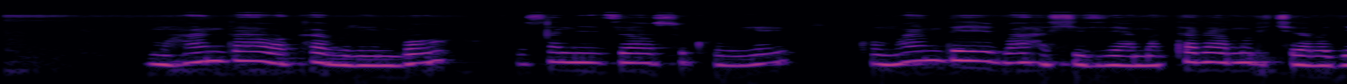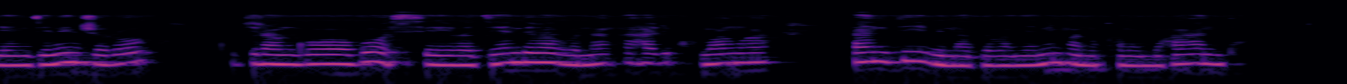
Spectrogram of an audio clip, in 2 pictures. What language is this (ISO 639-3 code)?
kin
